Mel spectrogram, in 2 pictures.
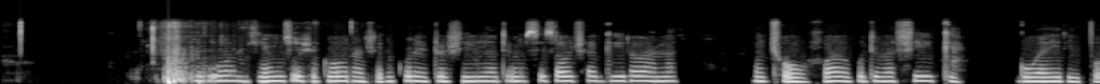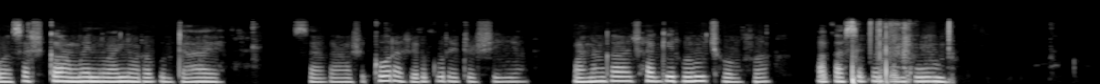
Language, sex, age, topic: Ndau, female, 18-24, education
